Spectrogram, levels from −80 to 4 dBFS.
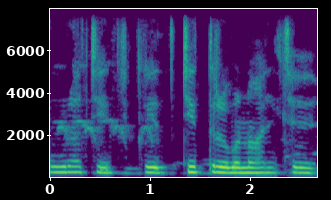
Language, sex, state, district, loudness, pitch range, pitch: Maithili, female, Bihar, Araria, -15 LUFS, 240-260 Hz, 245 Hz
